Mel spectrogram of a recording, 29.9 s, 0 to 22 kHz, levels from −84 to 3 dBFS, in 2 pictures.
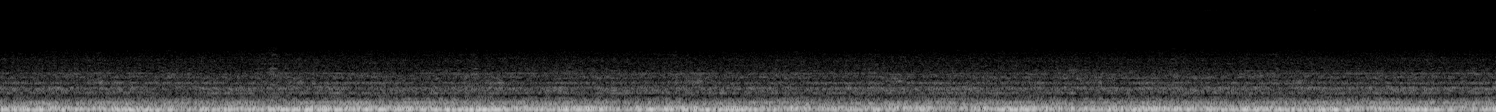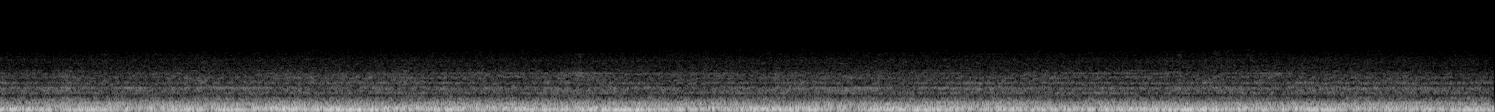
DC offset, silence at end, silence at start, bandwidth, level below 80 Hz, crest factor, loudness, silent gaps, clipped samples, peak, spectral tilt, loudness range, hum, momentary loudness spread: under 0.1%; 0 s; 0 s; 3.1 kHz; -26 dBFS; 14 dB; -28 LUFS; none; under 0.1%; -12 dBFS; -11.5 dB/octave; 3 LU; none; 5 LU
